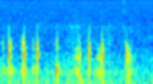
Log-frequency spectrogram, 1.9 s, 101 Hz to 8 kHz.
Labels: {"label": "biophony, knock croak", "recorder": "SoundTrap 300"}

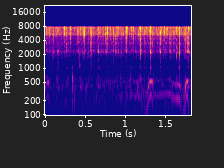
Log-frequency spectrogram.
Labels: {"label": "biophony, cascading saw", "recorder": "HydroMoth"}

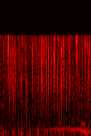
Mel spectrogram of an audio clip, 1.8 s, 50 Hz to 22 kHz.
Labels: {"label": "biophony, cascading saw", "recorder": "SoundTrap 600 or HydroMoth"}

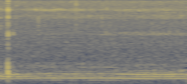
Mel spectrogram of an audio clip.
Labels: {"label": "anthrophony, boat engine", "recorder": "HydroMoth"}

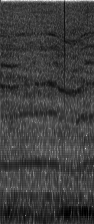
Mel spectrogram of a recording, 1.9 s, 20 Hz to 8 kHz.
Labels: {"label": "anthrophony, boat engine", "recorder": "SoundTrap 500"}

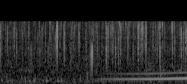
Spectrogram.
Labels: {"label": "biophony, cascading saw", "recorder": "SoundTrap 600 or HydroMoth"}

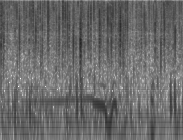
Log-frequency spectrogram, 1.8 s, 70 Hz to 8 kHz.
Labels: {"label": "biophony, cascading saw", "recorder": "SoundTrap 600 or HydroMoth"}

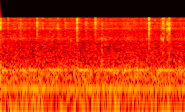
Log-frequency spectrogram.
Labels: {"label": "ambient", "recorder": "HydroMoth"}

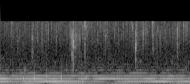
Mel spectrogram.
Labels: {"label": "biophony", "recorder": "SoundTrap 500"}
{"label": "biophony, midshipman", "recorder": "SoundTrap 500"}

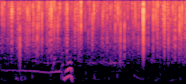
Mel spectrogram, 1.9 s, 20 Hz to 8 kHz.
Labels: {"label": "biophony, cascading saw", "recorder": "SoundTrap 600 or HydroMoth"}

